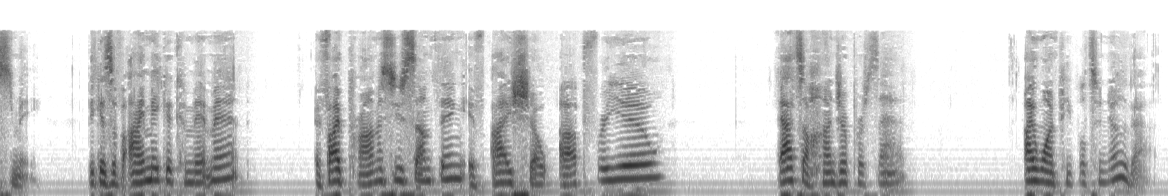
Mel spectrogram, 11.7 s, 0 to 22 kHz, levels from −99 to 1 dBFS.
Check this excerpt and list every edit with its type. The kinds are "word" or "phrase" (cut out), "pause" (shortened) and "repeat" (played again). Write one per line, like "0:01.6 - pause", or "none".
none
